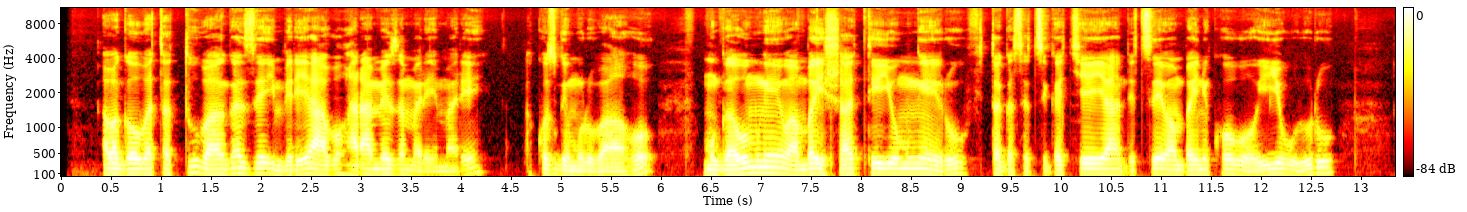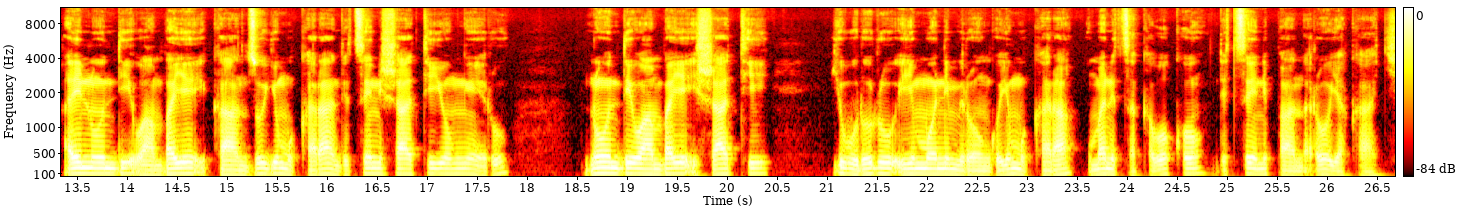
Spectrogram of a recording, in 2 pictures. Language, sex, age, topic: Kinyarwanda, male, 18-24, government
